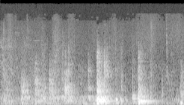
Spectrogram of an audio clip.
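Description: Children knock on a window pane, wanting to come in: a few soft taps, then two sharper, louder knocks, with a short pause between them and no voices.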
